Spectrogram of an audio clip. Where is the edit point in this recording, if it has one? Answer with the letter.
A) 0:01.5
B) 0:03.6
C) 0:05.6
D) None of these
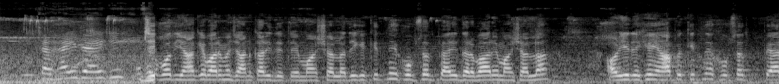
A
